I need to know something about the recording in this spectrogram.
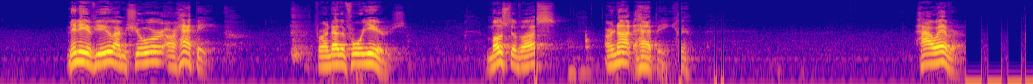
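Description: An elderly man speaks slowly and earnestly into a microphone, in bursts with pauses.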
